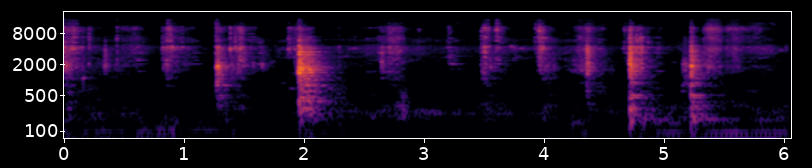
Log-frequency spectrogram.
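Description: A small hand scoop stirring a potting mix of cocopeat, dry grass and manure in a plastic tub. The scoop makes irregular scraping and knocking strokes against the tub, about two a second.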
